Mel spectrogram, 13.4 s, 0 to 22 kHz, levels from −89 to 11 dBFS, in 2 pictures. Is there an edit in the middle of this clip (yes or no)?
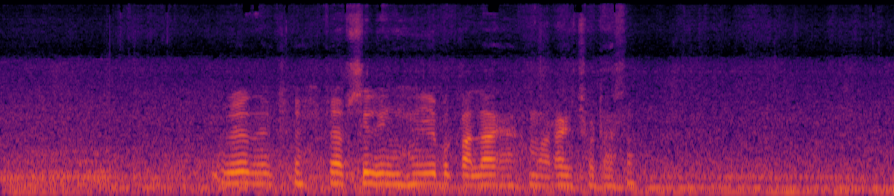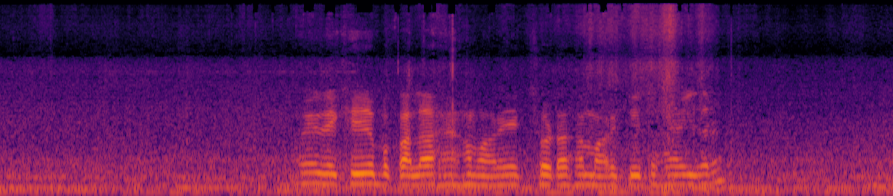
no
